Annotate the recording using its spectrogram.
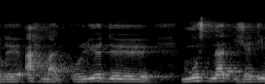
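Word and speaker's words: Musnad: Au lieu de Mousnad, j'ai dit Masnad, c'est-à-dire au lieu de Mou, j'ai dit Ma.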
